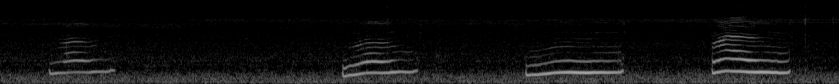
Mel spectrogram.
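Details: Stray kitten calling with four thin, rising, high-pitched meows spaced about two seconds apart, each slightly drawn out, over steady faint background hiss.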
